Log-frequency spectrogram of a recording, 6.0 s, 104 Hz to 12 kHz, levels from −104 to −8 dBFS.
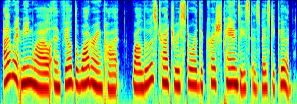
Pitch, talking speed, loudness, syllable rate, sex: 250 Hz, 200 wpm, -16 LUFS, 5.6 syllables/s, female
